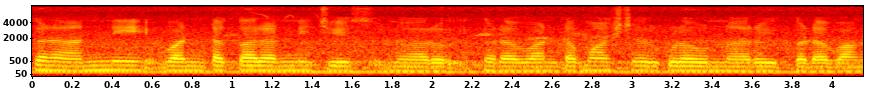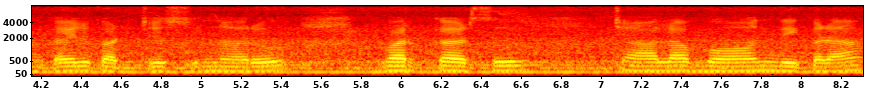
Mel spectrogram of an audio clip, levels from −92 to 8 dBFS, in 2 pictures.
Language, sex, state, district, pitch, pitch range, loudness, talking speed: Telugu, female, Andhra Pradesh, Chittoor, 150 Hz, 140-155 Hz, -19 LUFS, 135 wpm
